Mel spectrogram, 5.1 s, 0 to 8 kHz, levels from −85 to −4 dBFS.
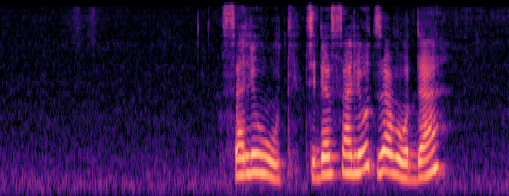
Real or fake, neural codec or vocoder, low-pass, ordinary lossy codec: fake; codec, 16 kHz, 16 kbps, FreqCodec, smaller model; 7.2 kHz; none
